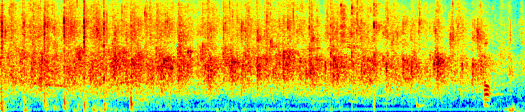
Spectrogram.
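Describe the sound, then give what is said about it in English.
Applause from a church audience in Milford, Iowa, welcoming a worship band: a steady, dense patter of many clapping hands, moderately quiet and sustained evenly throughout. “I just want you to give them a warm Milford, Iowa welcome as they come and lead us in worship this morning.”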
